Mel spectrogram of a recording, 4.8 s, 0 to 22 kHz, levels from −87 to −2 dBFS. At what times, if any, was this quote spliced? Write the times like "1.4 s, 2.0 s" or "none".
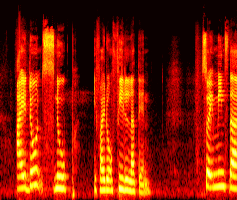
none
